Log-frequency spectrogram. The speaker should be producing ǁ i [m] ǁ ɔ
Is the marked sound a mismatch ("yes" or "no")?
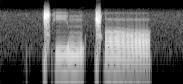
no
